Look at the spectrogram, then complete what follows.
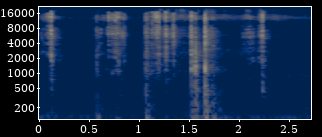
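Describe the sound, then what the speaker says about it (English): Tape being torn and pressed onto the cut tips of paper during a layout craft project, heard as brief crinkly rips and rustles at moderate closeness, with scattered soft handling clicks. "So I'm going to put some tape on the very tips of them."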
